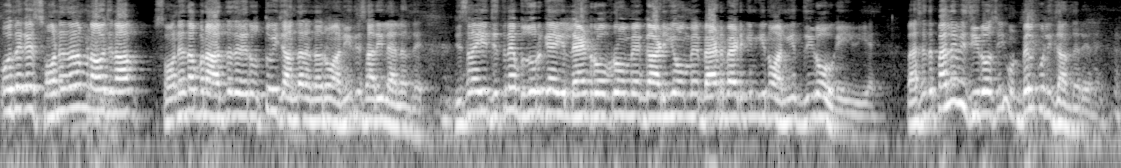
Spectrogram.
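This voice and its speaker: A man talks with a high pitch. Noticeable background noise sits behind him. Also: ordinary pitch variation. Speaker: Islamic preacher giving a lecture. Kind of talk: Islamic sermon / religious lecture in Urdu-Punjabi mix. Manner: lecturing, conversational, storytelling with asides.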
